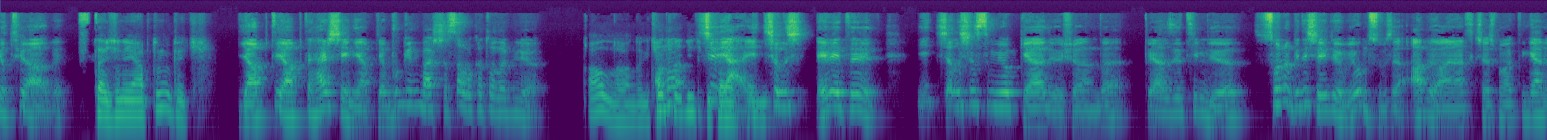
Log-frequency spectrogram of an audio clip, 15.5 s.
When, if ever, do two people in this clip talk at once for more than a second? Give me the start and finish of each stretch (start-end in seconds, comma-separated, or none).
6.5-7.9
